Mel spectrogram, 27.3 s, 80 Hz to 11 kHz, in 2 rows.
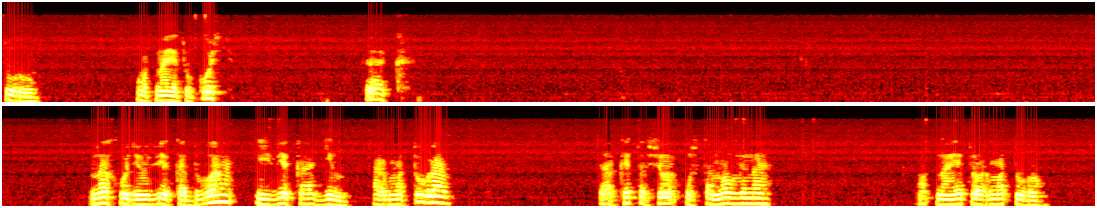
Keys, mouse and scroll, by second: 6.9 click, 8.8 click, 10.7 click, 11.4 click, 13.4 click, 14.8 click, 16.9 click, 21.7-22.8 scroll down 1, 22.8 click, 23.6 click.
